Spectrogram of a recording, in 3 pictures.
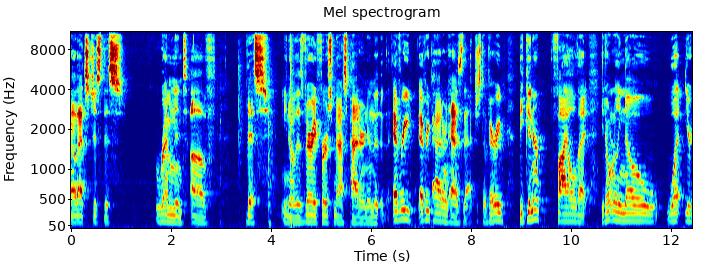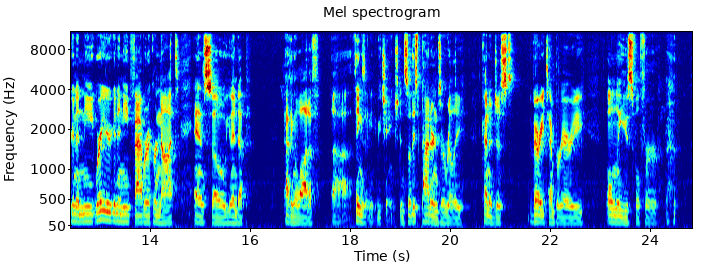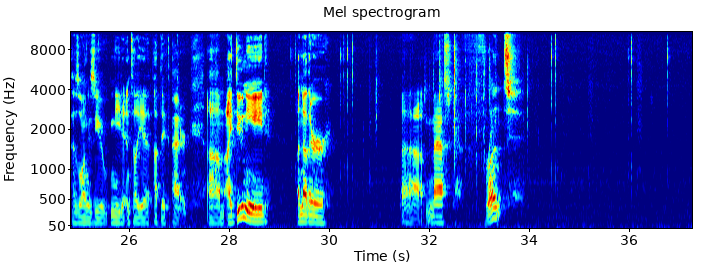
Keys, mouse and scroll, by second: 27.3 click, 27.6 click, 28.8 click, 29.8 click, 30.0 click, 31.5-33.1 typing, 34.1 click, 35.6 click, 36.4 click.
